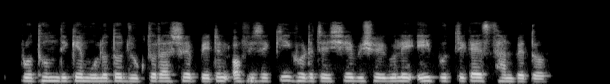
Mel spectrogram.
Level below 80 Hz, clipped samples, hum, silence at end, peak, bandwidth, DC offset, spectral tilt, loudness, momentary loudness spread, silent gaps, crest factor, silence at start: -58 dBFS; under 0.1%; none; 0.6 s; -2 dBFS; 7.8 kHz; under 0.1%; -5.5 dB/octave; -17 LUFS; 5 LU; none; 16 dB; 0.2 s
